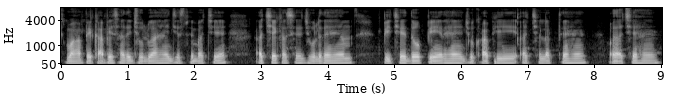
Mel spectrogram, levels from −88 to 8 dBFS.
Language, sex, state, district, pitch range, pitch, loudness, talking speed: Hindi, male, Haryana, Jhajjar, 105-110 Hz, 105 Hz, -19 LUFS, 175 wpm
